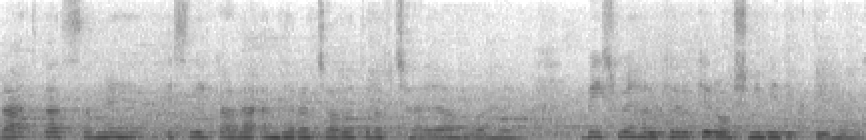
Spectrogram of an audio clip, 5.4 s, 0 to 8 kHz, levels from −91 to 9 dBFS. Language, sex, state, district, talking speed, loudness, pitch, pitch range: Hindi, female, Bihar, Gopalganj, 235 wpm, -27 LUFS, 225 Hz, 215-235 Hz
